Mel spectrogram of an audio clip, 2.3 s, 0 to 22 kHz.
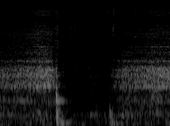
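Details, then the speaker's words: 2016 Subaru Crosstrek rear brakes, new CarQuest rotor fitted against the hub and turned by hand: soft even scraping swish fading and returning; very light parking brake shoe drag, normal, no adjustment needed. "So I don't know if you can hear this, but there's a very, very light drag. You don't want to have too much drag on the parking brake system."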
